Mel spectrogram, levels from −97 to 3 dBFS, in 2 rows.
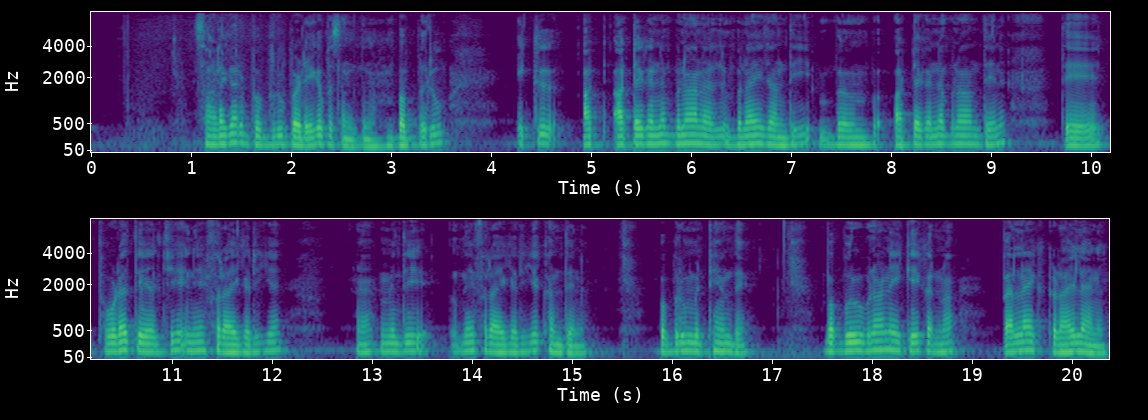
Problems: low volume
